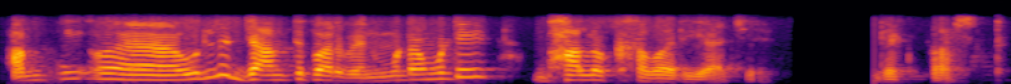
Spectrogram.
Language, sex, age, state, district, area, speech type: Bengali, male, 45-60, West Bengal, Dakshin Dinajpur, rural, conversation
